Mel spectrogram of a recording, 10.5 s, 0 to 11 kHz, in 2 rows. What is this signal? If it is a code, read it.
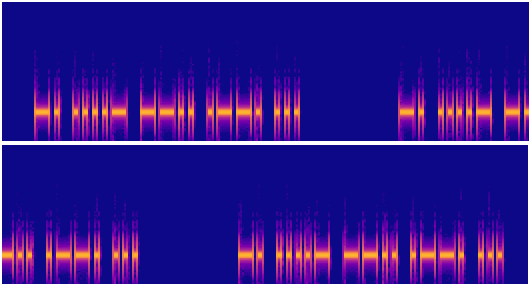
Morse code, heard as a keyed tone, about 25 wpm, 700 Hz. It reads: N4ZPS N4ZPS N4ZPS
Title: USA Call Signs - 5 Characters - Repeated 3x - 25wpm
